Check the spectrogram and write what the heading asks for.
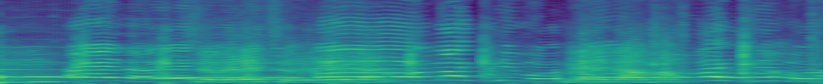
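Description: Girls' choir singing a Marakwet folk song, a high note held for about a second three times over the other voices.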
